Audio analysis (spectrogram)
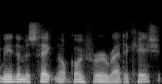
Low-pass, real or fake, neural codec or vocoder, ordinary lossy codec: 7.2 kHz; fake; codec, 16 kHz, 0.8 kbps, ZipCodec; AAC, 48 kbps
